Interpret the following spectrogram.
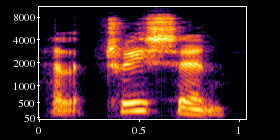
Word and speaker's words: electrician: Electrician. Electrician. Shh. Eso suena como shh. Electrician.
